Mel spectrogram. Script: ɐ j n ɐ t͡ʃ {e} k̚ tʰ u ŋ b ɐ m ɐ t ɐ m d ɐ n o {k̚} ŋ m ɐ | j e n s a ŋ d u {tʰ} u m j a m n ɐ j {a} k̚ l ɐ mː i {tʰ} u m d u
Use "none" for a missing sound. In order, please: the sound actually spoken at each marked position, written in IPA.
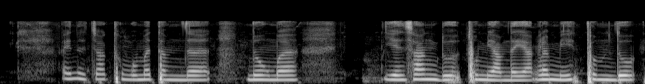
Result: a, none, tʰ, a, tʰ

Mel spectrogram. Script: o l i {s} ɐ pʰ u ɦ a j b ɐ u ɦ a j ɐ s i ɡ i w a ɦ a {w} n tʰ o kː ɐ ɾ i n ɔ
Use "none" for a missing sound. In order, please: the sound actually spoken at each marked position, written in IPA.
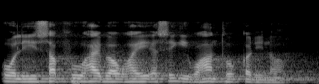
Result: s, none

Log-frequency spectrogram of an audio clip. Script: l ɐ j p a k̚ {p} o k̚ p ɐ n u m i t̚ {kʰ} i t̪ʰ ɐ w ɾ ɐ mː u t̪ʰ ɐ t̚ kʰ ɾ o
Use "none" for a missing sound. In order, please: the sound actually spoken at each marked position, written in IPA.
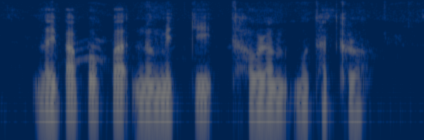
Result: p, k

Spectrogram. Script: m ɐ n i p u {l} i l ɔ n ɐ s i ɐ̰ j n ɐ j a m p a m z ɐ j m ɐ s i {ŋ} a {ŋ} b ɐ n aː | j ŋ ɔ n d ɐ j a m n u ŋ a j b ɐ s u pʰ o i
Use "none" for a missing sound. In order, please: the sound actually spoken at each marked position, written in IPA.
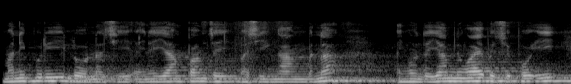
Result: ɾ, ŋ, ŋ

